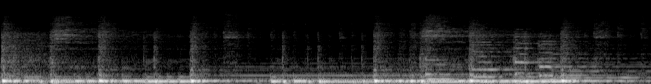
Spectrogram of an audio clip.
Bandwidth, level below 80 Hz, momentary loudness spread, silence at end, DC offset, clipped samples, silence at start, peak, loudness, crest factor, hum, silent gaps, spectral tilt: 5.6 kHz; -40 dBFS; 13 LU; 0 s; under 0.1%; under 0.1%; 0 s; 0 dBFS; -17 LUFS; 16 dB; none; none; -10 dB/octave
